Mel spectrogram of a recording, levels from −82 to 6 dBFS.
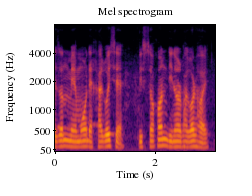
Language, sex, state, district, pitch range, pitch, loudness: Assamese, male, Assam, Kamrup Metropolitan, 125-135 Hz, 130 Hz, -18 LUFS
